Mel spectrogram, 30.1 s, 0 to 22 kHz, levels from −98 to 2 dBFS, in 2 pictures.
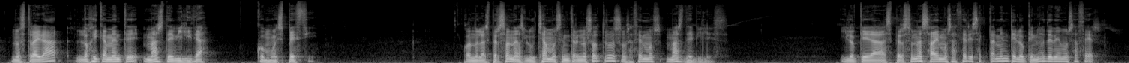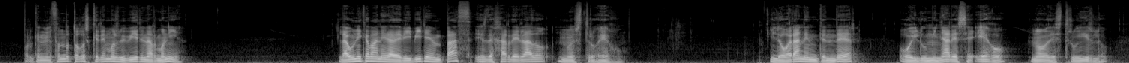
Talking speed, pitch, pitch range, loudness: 125 wpm, 105 Hz, 95-120 Hz, -29 LUFS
